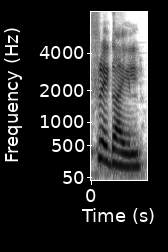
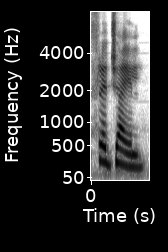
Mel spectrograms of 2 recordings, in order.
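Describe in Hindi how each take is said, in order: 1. बीच का व्यंजन एक कठोर 'g' ध्वनि है। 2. बीच का व्यंजन एक नरम 'j' ध्वनि है। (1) "ना कि फ्रेगाइल" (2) "इसका करेक्ट प्रोनाउंसिएशन होता है फ्रेजाइल"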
